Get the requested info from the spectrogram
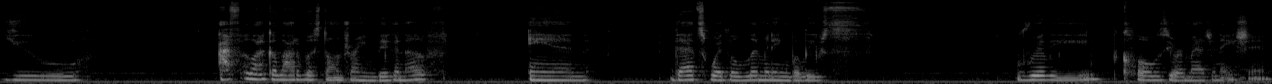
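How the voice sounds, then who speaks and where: Very slow speech broken by long, frequent pauses, with audible room echo. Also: woman. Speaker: self-help video creator. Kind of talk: casual motivational talk. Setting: at home, in her room. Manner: soft-spoken.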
